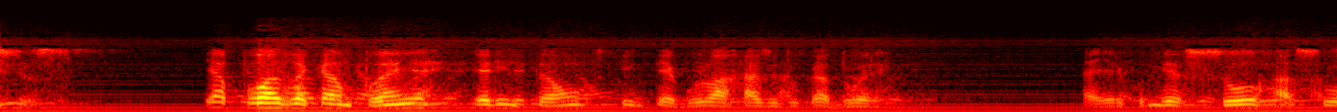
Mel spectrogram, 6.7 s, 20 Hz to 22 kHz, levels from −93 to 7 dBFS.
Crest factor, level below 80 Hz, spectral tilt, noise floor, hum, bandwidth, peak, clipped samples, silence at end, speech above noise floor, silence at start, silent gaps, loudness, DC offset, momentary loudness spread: 24 dB; -54 dBFS; -7 dB/octave; -57 dBFS; 60 Hz at -50 dBFS; 8 kHz; -4 dBFS; under 0.1%; 0 s; 29 dB; 0 s; none; -28 LUFS; under 0.1%; 21 LU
